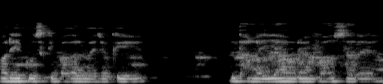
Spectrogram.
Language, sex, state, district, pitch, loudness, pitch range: Hindi, male, Bihar, Jamui, 135 Hz, -27 LUFS, 130-145 Hz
